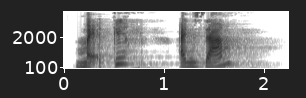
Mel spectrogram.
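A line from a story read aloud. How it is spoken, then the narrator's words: Angry shout. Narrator (Vietnamese): Vương Gia Tuấn phẫn nộ quát giống lên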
